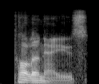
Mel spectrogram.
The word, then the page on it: polonaise: British English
